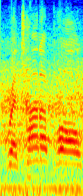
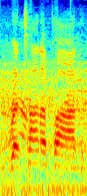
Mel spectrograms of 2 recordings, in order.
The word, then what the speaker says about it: รัตนพล: He sings Thai country, and incidentally, yes, it looks like Ratanapal Warapine, but we were told by those who speak Thai, and amazingly enough, we don't, that it should be pronounced Ratanapan Warapine, so that's what we're doing,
